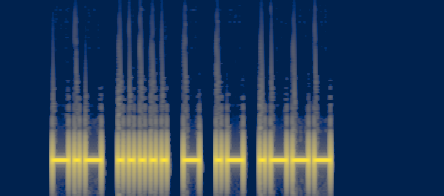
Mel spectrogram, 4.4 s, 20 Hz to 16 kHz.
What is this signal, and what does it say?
Morse code, heard as a keyed tone, about 22 wpm, 700 Hz. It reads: K5TAJ
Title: USA Call Signs - 5 Characters - Repeated 3x - 22wpm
